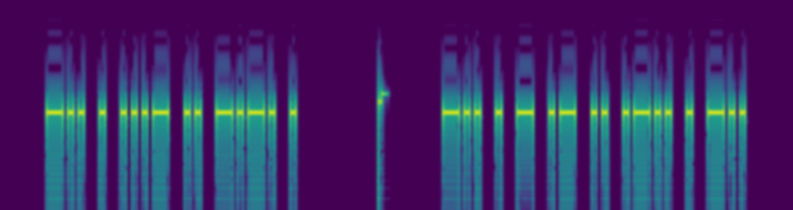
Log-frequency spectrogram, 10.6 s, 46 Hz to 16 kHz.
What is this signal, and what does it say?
Morse code, heard as a keyed tone, about 17 wpm, 700 Hz. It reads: DEVICE DETAILED
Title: Sentences from Top 1500 Words - New Word Drill - 17wpm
